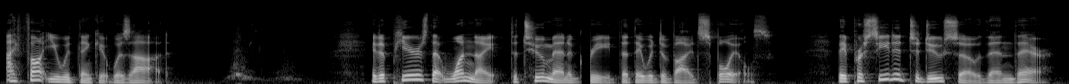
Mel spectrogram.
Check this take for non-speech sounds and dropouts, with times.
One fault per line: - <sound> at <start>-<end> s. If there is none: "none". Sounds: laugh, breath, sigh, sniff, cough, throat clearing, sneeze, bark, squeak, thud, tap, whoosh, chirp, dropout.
- whoosh at 2.2-3.0 s
- dropout at 5.8-5.9 s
